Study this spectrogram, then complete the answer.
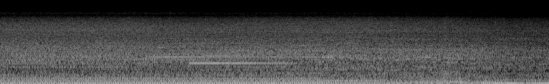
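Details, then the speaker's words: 2013 Jeep Wrangler, flashing check engine light, P0303 cylinder 3 misfire plus open-circuit codes for all six injectors, possible rodent wiring damage; held at a steady 2,500 rpm the drone stumbles and pulses unevenly, a strong misfire. "steady 2,500 RPMs, it's misfiring real good."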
